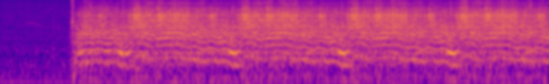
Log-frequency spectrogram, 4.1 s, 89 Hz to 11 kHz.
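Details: 1981 El Camino sat 21 years, carb primed with gas: starter cranks steadily about four turns a second, nearly catches but never fires; two cylinders dead from chewed spark plug wires.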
